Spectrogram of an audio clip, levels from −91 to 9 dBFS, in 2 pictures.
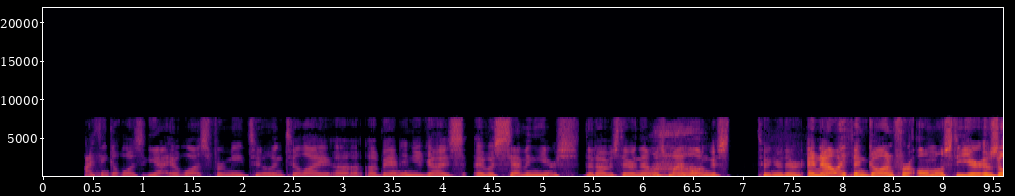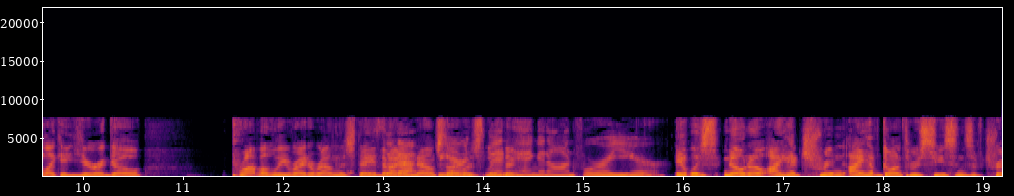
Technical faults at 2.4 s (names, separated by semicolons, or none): automatic gain rising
